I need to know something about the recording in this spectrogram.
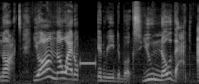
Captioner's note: beep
